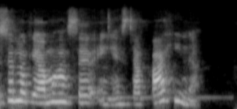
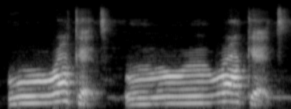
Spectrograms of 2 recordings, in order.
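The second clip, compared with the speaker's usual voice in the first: slow mouth demo; much slower than usual. Shown as a demonstration. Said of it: "Miren mi boca".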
